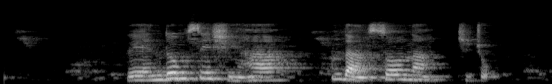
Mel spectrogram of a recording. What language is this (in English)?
Fe'fe'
